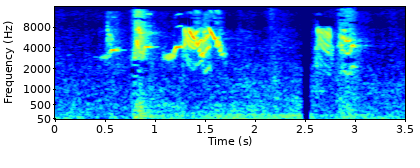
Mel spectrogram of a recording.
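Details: Double-collared seedeater female peeping, a call used to stimulate males to sing: a quick cluster of high, buzzy, tangled chirps, then a short pause and two more sharp high notes.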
